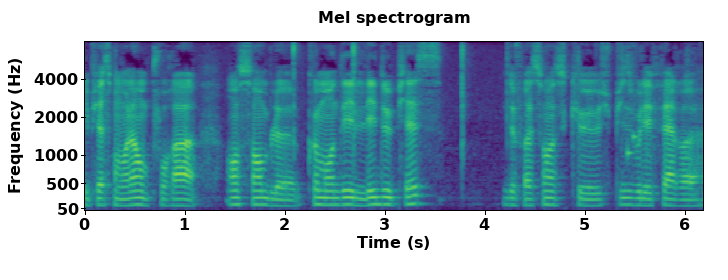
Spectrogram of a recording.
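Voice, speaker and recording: Dark, mellow tone from a man at medium pitch, with monotone, flat intonation and a fairly slow pace. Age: 20s. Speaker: gaming YouTuber. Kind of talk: casual gameplay commentary.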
